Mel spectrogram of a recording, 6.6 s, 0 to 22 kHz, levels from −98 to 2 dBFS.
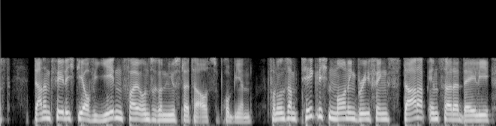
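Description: Nothing's wrong with this speech clip; it's simply carried over an ordinary telephone-style G.711 link, so there's nothing above about 3.8 kHz.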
